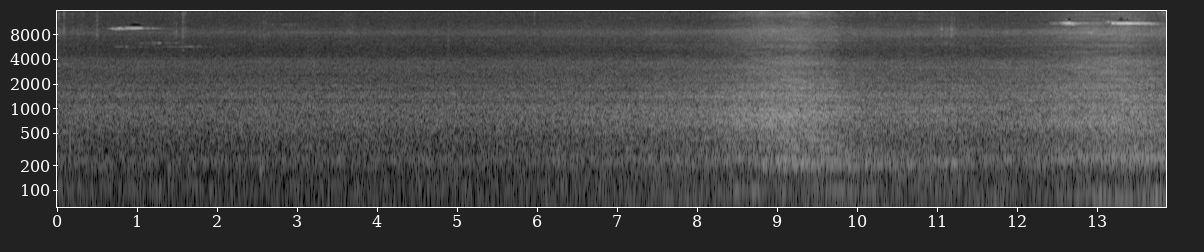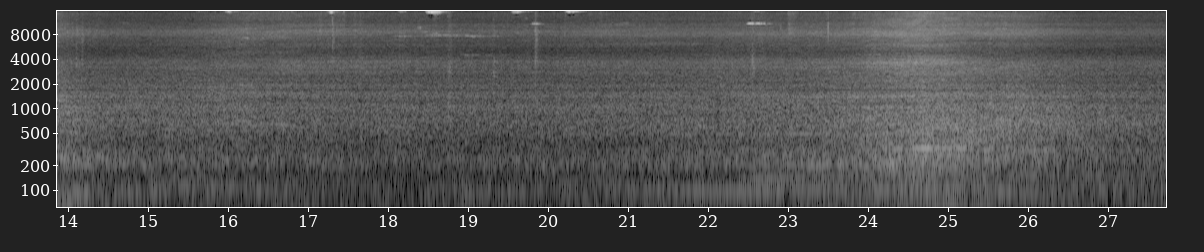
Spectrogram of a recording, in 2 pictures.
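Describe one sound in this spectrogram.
A car engine idles steadily with a low hum.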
